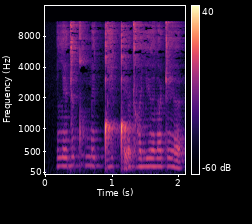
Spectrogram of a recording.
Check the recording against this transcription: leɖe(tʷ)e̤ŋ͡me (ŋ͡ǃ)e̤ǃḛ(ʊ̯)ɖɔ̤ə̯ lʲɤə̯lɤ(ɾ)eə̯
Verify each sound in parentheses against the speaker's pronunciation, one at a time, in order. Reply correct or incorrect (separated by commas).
correct, incorrect, correct, incorrect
